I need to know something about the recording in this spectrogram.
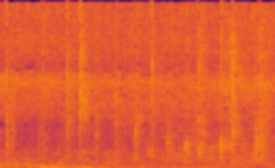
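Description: The last acoustic guitar chord rings out and fades within the first half second, followed by scattered, irregular hand claps from a small audience.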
